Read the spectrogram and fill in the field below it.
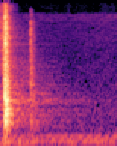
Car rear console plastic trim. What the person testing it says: this plastic sounds like plastic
